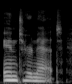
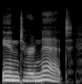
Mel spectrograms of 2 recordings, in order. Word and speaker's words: internet: Yes, a great example is internet. We don't usually say internet. Instead, we say internet. The T sound gets softer or disappears.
